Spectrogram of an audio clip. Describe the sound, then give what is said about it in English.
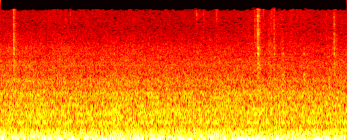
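A car driving on the road up to Loggerheads gives a steady, loud low rumble of engine and tyre noise that holds constant throughout, with no voices. “Collect my thoughts as I drive up to Loggerheads”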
